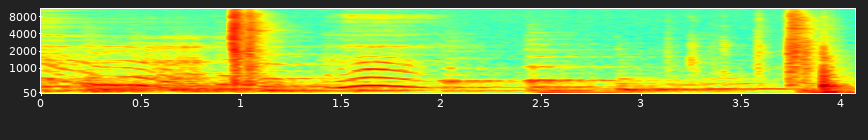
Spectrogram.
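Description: Background music over a toddler playing with plastic toys: two sharp knocks, about a second in and near the end, and a couple of short gliding baby vocal sounds.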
